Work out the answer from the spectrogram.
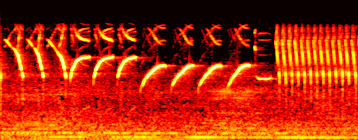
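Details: Canary song in the kenari gacor manner: quick downward-curving whistles giving way to a sequence of rising arched sweeps, then a sudden rapid, bright chattering trill to the end.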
